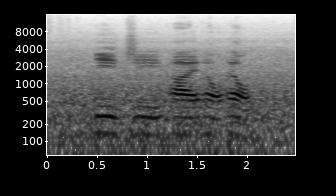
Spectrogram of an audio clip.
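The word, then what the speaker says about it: Egill: So like the man's name Egil, E-G-I-L-L, Egil. But then the possessive form is Egils because there's not 2 L's.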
